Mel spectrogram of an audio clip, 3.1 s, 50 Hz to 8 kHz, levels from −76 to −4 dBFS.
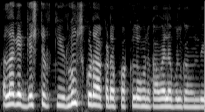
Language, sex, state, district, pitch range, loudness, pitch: Telugu, male, Andhra Pradesh, Sri Satya Sai, 205-255 Hz, -14 LUFS, 220 Hz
